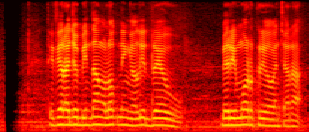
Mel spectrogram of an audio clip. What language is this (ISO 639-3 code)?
sun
